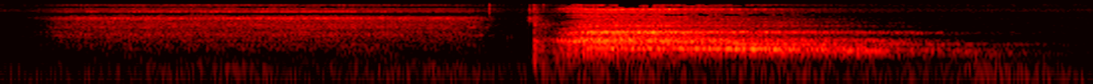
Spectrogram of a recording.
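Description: A man taking a slow, deep meditation breath: a soft breath in lasting about two seconds, then a louder breath out that starts abruptly and fades away over a second and a half.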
